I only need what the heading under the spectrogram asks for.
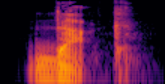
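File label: "duck", British English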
